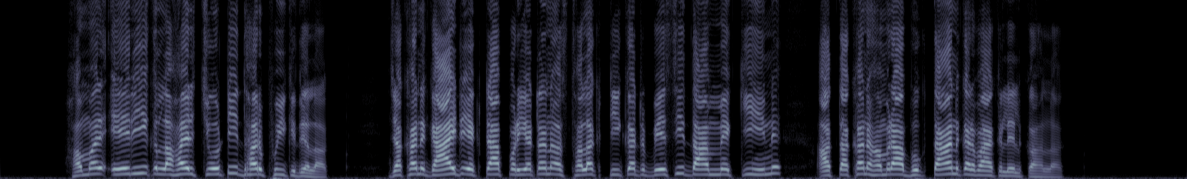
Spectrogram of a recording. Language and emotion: Maithili, angry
